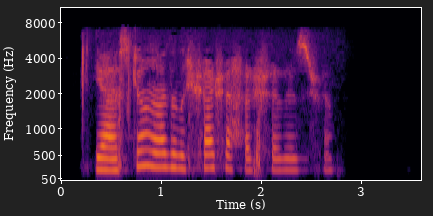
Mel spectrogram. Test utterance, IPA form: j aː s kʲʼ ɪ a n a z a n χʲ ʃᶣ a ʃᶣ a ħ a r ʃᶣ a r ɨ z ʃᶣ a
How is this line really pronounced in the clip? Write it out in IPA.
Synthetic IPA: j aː s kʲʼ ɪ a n a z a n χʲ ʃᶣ a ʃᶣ a ħ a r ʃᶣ a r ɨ z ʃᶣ a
